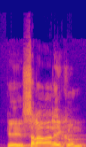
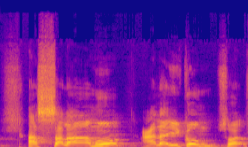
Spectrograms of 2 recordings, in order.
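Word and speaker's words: السلام عليكم: সালামু আলাইকুম এর দ্বারা সালাম হবে না। আসসালামু আলাইকুম। সঠিকভাবে এইটা উচ্চারণ করতে হবে।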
